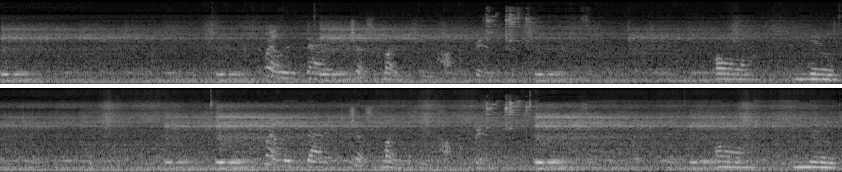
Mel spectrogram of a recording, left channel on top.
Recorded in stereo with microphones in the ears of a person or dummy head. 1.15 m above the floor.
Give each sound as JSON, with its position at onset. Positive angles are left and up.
{"t": 2.6, "sound": "a woman speaking", "side_deg": -60, "distance_m": 2.5}
{"t": 4.8, "sound": "keys jangling", "side_deg": -50, "distance_m": 2.5}
{"t": 7.1, "sound": "a woman speaking", "side_deg": -60, "distance_m": 2.0}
